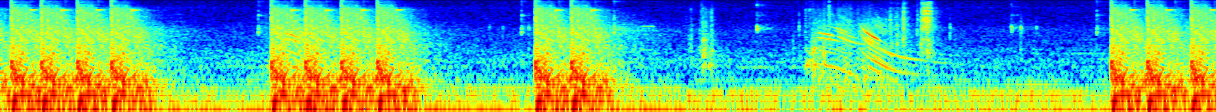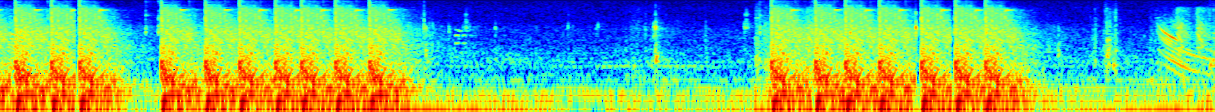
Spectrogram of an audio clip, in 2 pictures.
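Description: A rifle fires loud rapid bursts.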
